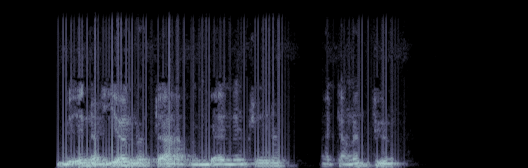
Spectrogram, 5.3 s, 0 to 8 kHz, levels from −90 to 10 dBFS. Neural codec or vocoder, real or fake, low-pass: none; real; 7.2 kHz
